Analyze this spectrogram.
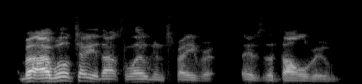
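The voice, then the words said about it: Sarcastic tone. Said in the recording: “I'm saying that sarcastically”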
